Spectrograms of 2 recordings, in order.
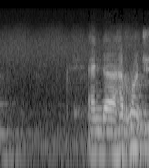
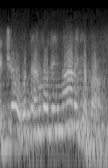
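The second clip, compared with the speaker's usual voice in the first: baffled outcry; 9 semitones higher, 6 dB louder than usual. Retold or imitated. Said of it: "I say to Joe".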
